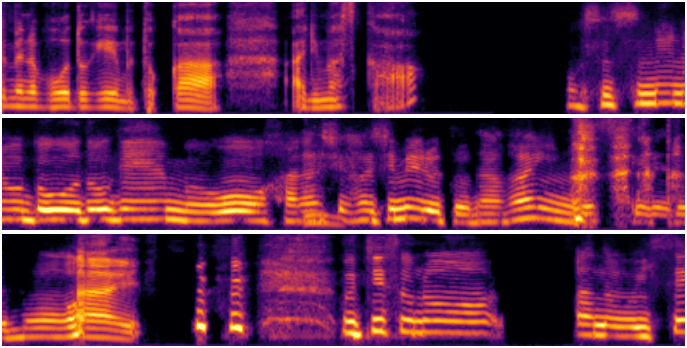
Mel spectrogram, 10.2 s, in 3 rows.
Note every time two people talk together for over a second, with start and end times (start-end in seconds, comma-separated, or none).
none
